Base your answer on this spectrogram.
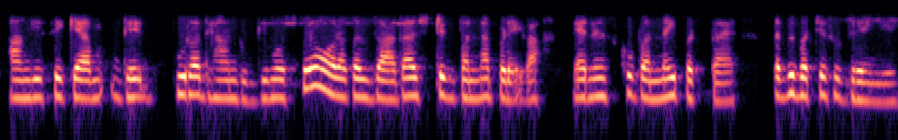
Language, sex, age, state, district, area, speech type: Hindi, female, 18-30, Madhya Pradesh, Gwalior, urban, conversation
